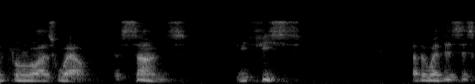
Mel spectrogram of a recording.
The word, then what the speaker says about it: fils: The sons, les fils. By the way, this is kind of an odd noun as well in the French language. The L is silent, okay? We don't hear the L. Le fils.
